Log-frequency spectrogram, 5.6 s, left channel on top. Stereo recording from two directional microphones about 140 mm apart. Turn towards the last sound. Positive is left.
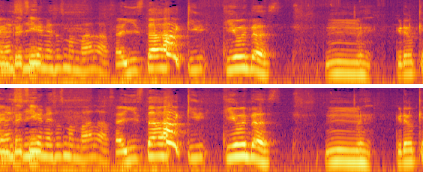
turn(degrees=-65)  # may be behind; listen again after turning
